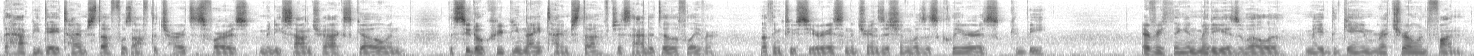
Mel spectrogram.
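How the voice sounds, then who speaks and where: A man's voice: low voice, steady tone, normal speed, slight background noise. A man reading a creepy internet story aloud on a livestream in an offhand way, stumbling and correcting himself as he goes.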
